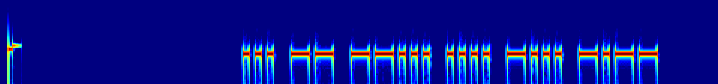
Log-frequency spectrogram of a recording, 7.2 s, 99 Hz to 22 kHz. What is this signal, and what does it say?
Morse code, heard as a keyed tone, about 20 wpm, 700 Hz. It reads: SM7HBY
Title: DXCC-100 Call Signs - 6 Characters - Repeated 3x - 20wpm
